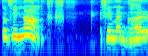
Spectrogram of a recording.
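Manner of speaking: normal talking voice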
